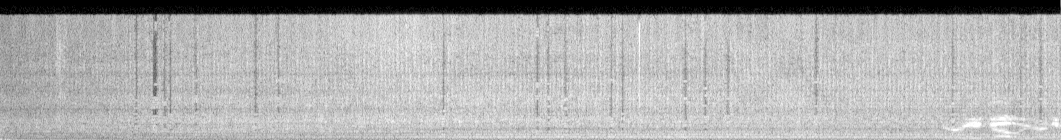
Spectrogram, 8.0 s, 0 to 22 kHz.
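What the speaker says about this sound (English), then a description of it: "There you go, you're going to hear the intake." A 2018 Jeep Renegade with a performance intake idles with a steady, close mid-pitched hum and faint vibration, and someone talks briefly near the end.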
